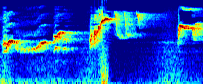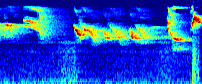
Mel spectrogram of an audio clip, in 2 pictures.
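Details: Prize-winning orange-headed thrush from a Royal Cup contest singing gacor: rising whistled phrases climbing in pitch, then varied high warbling bursts with buzzy trills, separated by short pauses.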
